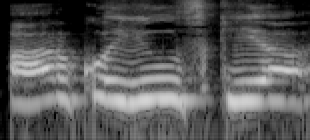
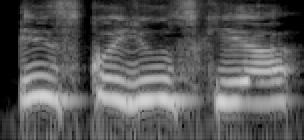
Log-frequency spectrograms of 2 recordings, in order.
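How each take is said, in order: First: "are" raised and pushed high; "are" hit high as the right choice; stress on are. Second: "is" raised and pushed high; "is" hit high as the wrong choice; stress on is. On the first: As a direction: lift the word "are" to mark it right. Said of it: "तो ये सही है". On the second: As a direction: lift the word "is" to mark it wrong. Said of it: "तो ये गलत है". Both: Shown as a demonstration.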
